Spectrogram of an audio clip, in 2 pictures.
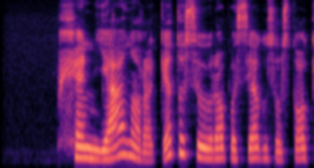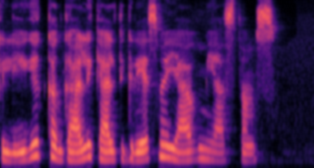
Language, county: Lithuanian, Kaunas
